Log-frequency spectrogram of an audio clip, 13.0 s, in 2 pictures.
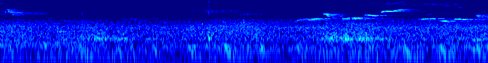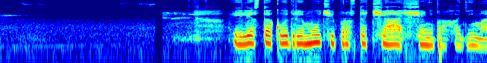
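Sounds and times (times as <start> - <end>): songbirds chirping and whistling: 0.0 - 9.4
quiet hiss: 0.0 - 13.0.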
